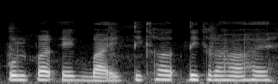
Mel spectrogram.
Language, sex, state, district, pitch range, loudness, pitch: Hindi, female, Haryana, Charkhi Dadri, 195-210 Hz, -14 LUFS, 205 Hz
